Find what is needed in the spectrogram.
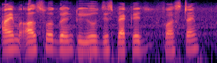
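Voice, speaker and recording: A man with a Pakistani accent at a moderate pace. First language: Urdu. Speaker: programming tutor. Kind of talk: tutorial. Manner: hesitant, halting with fillers.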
